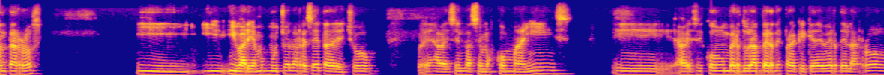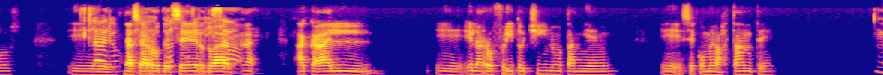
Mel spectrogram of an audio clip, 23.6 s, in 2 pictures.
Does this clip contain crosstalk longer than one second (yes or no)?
yes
